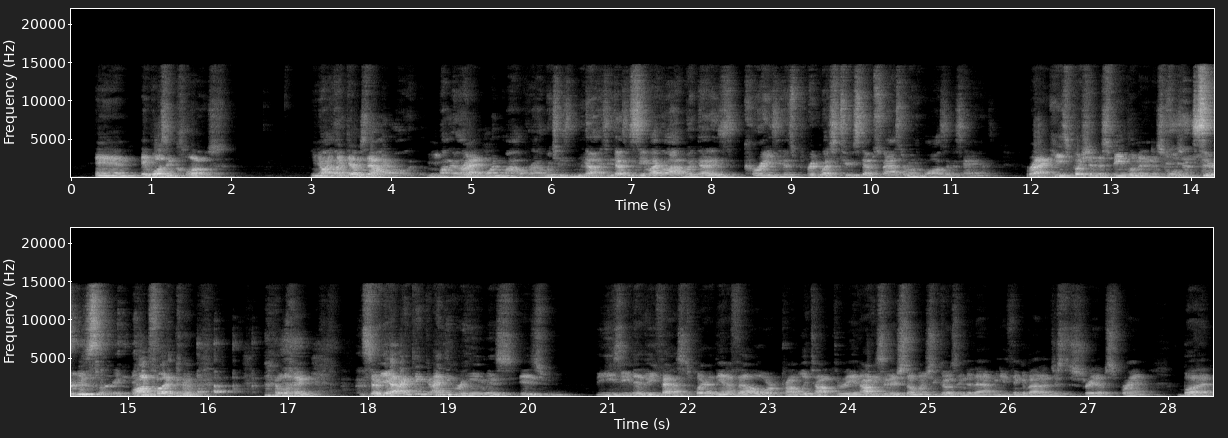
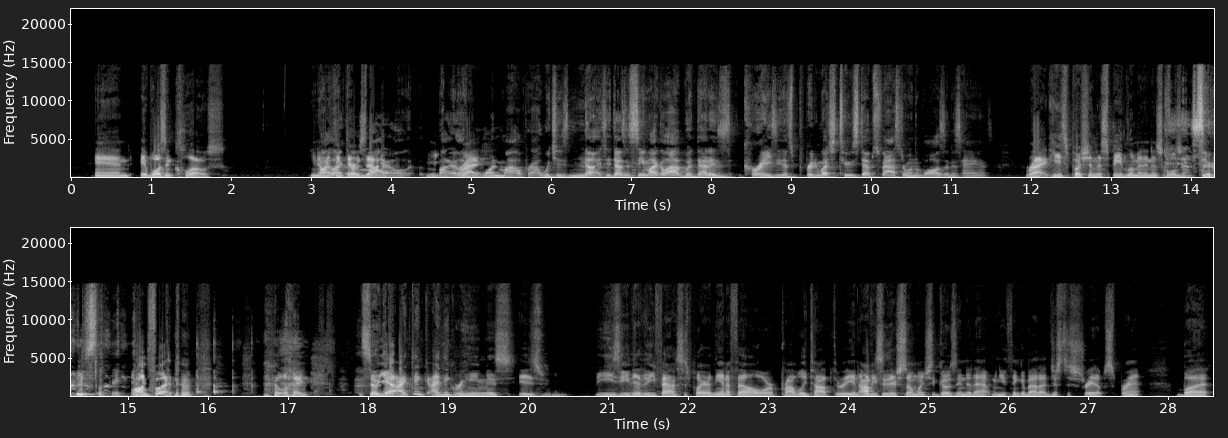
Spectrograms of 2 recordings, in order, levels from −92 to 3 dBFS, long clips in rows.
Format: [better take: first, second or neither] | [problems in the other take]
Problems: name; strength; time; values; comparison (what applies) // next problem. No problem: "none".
second | off-mic speech; far // room echo; noticeable; dies away in 0.5 s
